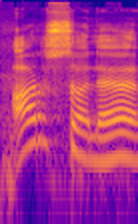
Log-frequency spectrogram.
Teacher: இங்கே அர்சல அப்படின்னு சொல்லி ராவை நல்லா வல்லினமாக உச்சரிக்கணும். ஏன்னா அலிஃப்க்கு ஃபத்ஹா வந்திருக்கு, முன்னாடி உள்ள லெட்டருக்கு ஃபத்ஹா வந்திருக்கு.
